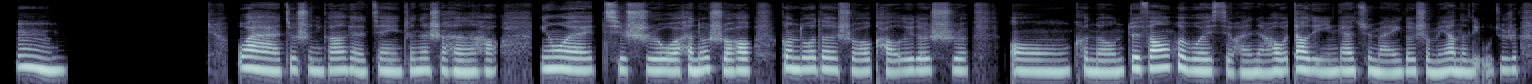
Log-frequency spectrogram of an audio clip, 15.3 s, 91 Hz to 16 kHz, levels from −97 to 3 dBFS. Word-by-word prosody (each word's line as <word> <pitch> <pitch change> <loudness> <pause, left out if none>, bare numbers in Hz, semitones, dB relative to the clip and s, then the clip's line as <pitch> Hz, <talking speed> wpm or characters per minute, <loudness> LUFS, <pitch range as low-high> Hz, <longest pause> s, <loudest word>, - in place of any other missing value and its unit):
嗯。 230 -5 +1 1.7
哇， 230 -4 +5
就 215 +2 -5
是 220 - -5
你 210 -1 -2
刚 215 +1 -2
刚 220 - +1
给 - - -3
的 195 -2 -3
建 205 0 -3
议 200 - -3
真 210 +1 -5
的 220 0 0
是 215 - -3
很 200 -1 0
好， 200 0 -4 0.4
因 240 0 +3
为 220 -1 +3
其 220 - -2
实 215 0 -1
我 205 0 +3
很 215 +1 +1
多 225 +2 +2
时 220 - -2
候 210 +1 +3 0.3
更 240 -2 +3
多 230 0 +2
的 230 -1 0
时 215 -1 -6
候 200 0 -2
考 200 -1 -4
虑 210 +1 -1
的 215 0 0
是， 215 0 -4 0.4
呃， 200 -1 -1
可 215 - -7
能 195 -1 0
对 240 +2 +3
方 245 +2 +7
会 255 -1 +2
不 210 -1 0
会 205 0 +2
喜 205 0 -6
欢， 190 0 -4
然 190 0 -3
后 205 - +3
我 205 - 0
到 225 +1 +4
底 210 - -3
应 200 0 -2
该 210 0 0
去 210 +1 -6
买 190 -2 -1
一 190 - -3
个 205 +1 -3
什 205 -1 -5
么 190 - -1
样 210 +1 +2
的 200 -1 0
礼 195 - -6
物， - - -13
就 220 +2 -9
是 225 0 -6
210 Hz, 245 characters per minute, -23 LUFS, 200-220 Hz, 1.7 s, 方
